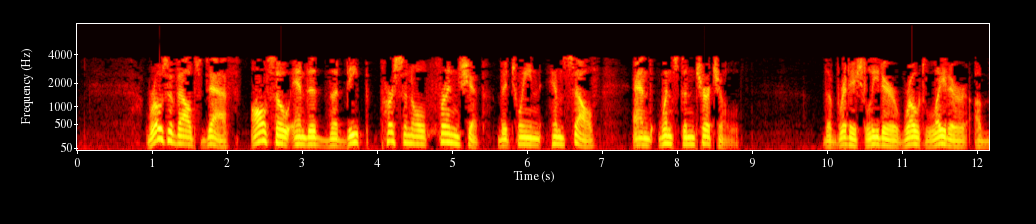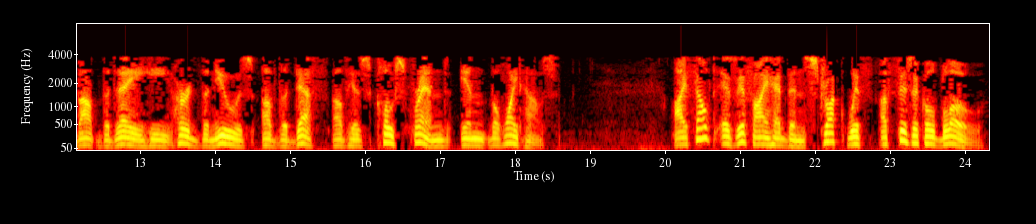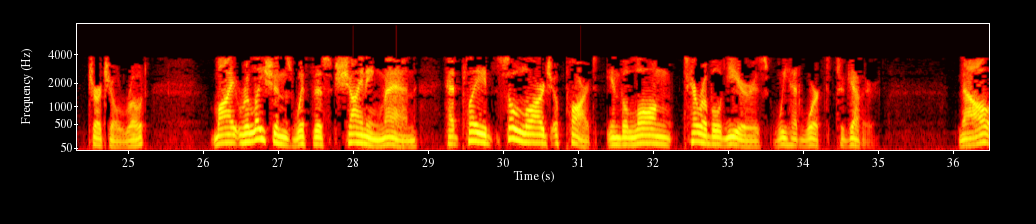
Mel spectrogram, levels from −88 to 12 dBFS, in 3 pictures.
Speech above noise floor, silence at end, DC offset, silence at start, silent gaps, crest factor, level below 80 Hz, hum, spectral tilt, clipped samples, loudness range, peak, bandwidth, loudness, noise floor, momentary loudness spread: 43 dB; 0 s; under 0.1%; 0.95 s; none; 16 dB; -42 dBFS; none; -10.5 dB/octave; under 0.1%; 5 LU; 0 dBFS; 4.1 kHz; -15 LUFS; -58 dBFS; 9 LU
